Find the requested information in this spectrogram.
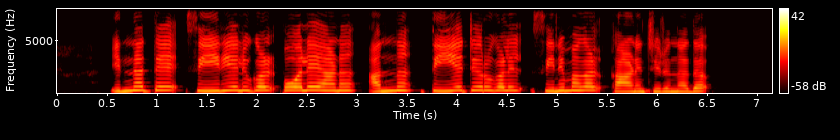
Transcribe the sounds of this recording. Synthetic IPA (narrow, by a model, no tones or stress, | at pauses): inːɐt̪ːe̞siːɾijɐluɣɐɭpo̞ːle̞jaːɳɨɐnːɨt̪ijɐtːɐruɣɐɭilsinimɐɣɐɭkaːɳit͡ɕːiɾunːɐðɨ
